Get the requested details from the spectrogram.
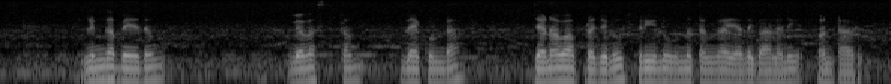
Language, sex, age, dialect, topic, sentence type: Telugu, male, 25-30, Southern, banking, statement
